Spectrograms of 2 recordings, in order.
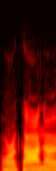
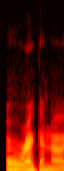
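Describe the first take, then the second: First: The word is said with a British pronunciation. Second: The word is said with an American pronunciation. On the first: "is the British Australian pronunciation" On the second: "is the American pronunci- pronunciation"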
